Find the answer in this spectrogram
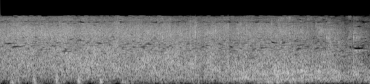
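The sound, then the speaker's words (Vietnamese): Loud, dense applause from a crowd, a steady wash of many hands clapping at once that holds at full strength throughout, with no voices over it. “Rồi, vỗ một tràng pháo tay thật to coi.”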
